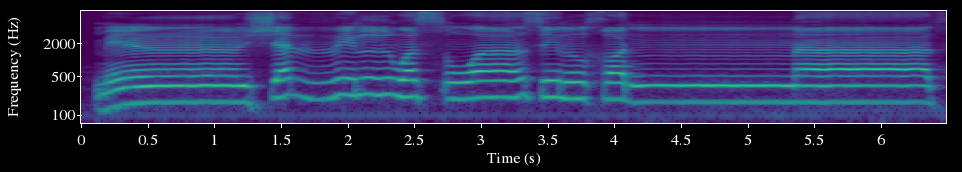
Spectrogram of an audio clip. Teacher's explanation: शर्री के रा को बारीक करेंगे, शर्री नहीं पढ़ेंगे, शर्री, बहुत से पढ़ देते हैं शर्रिल वसवास, शर्रिल, ये गलत है, बिल्कुल नरमी से बारीक करेंगे।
